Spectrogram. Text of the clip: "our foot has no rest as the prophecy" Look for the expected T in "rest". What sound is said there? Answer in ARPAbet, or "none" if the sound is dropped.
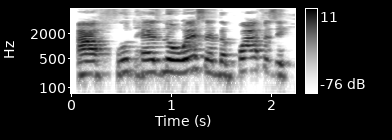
none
